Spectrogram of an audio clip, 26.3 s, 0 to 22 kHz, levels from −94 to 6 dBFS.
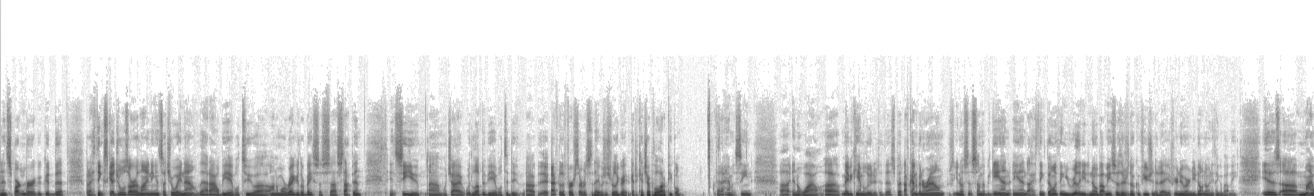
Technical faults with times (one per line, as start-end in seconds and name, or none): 0.00-26.28 low bit depth without dither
